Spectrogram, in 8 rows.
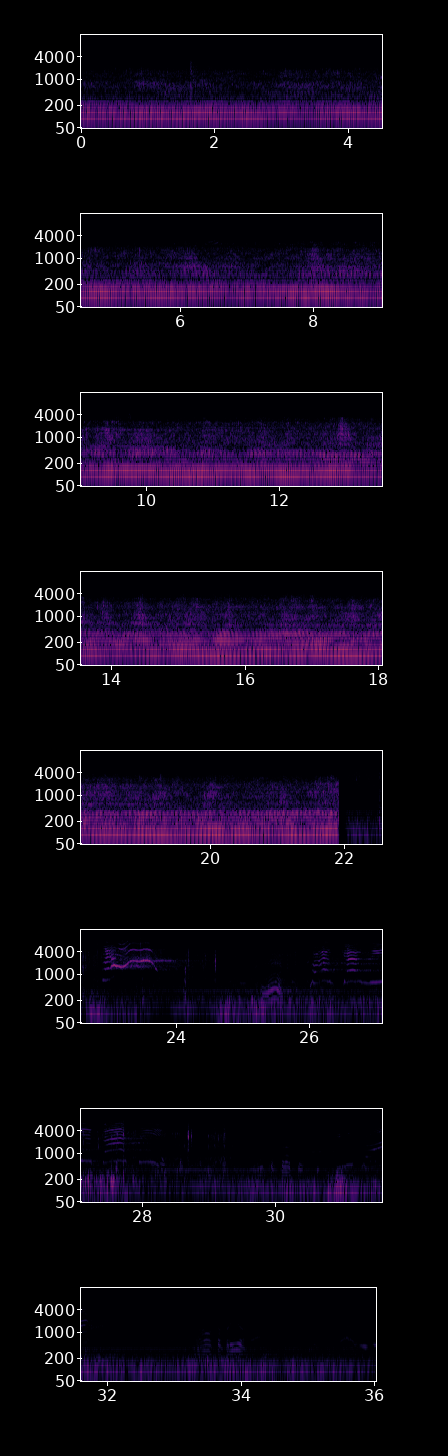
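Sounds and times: engine drone: 0:00.0 - 0:22.7, 0:23.9 - 0:36.0.

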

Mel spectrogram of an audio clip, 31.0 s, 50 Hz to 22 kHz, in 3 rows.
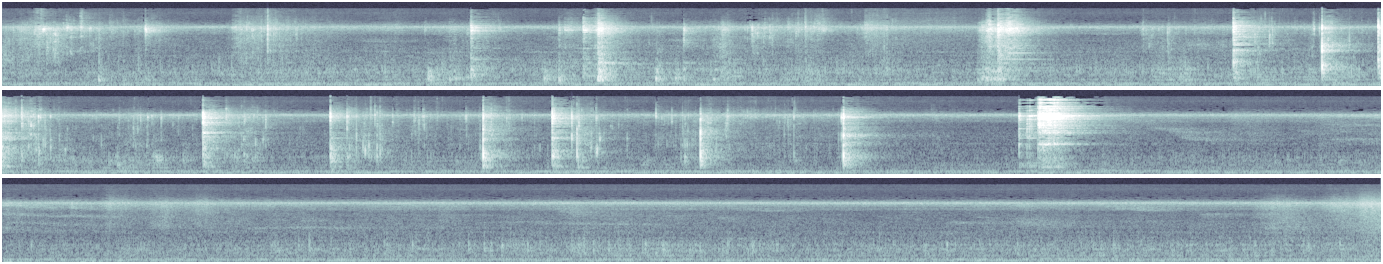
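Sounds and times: metal spoon clinking on pot: 0:18.0 - 0:18.6.

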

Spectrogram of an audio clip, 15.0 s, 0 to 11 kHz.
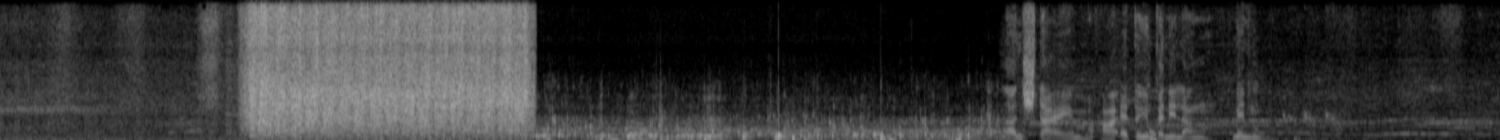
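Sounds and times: swimmer strokes thumping underwater: 0:02.4 - 0:10.2, 0:11.5 - 0:11.7
pool water splashing: 0:02.4 - 0:10.4
underwater bubbling and gurgling: 0:05.3 - 0:10.2.

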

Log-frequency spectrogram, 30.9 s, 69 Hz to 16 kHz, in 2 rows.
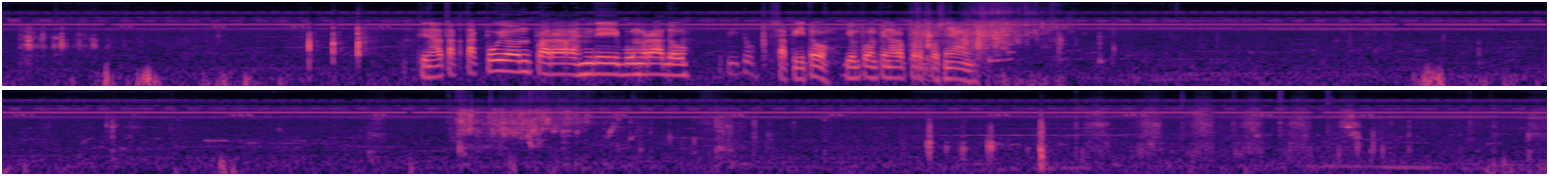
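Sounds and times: liquid pouring into plastic tank: 0:09.2 - 0:10.7.

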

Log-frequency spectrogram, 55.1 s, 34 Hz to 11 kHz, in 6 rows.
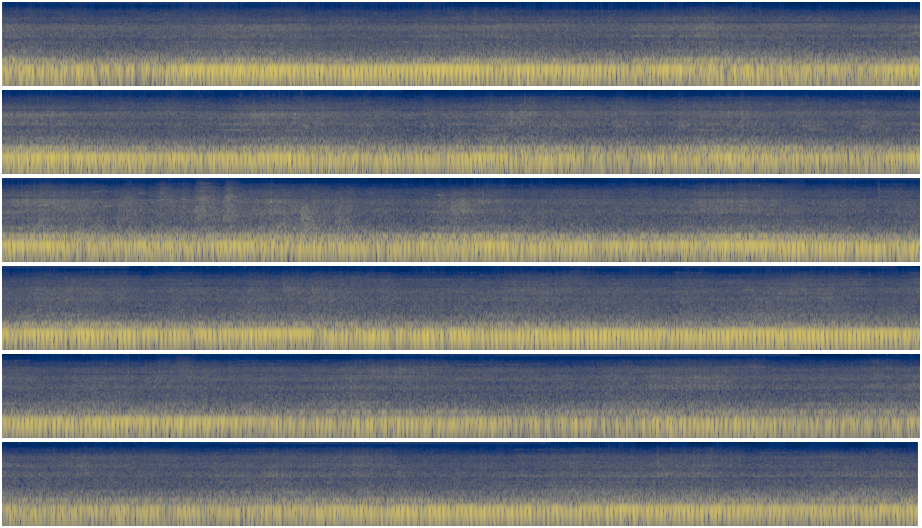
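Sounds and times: freight train rumbling on rails: 0:00.0 - 0:55.0.

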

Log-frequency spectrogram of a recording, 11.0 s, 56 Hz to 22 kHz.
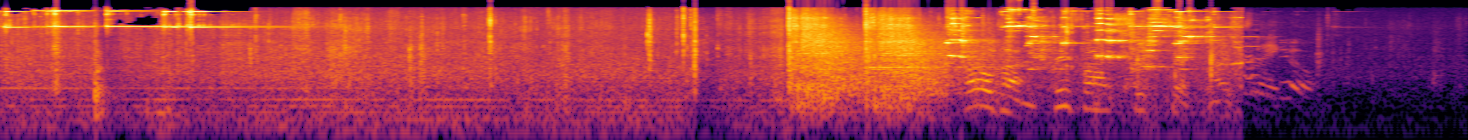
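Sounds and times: background noise: 0:00.0 - 0:11.0.

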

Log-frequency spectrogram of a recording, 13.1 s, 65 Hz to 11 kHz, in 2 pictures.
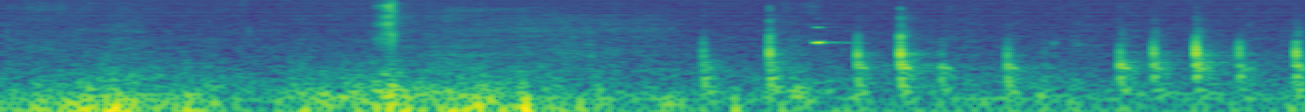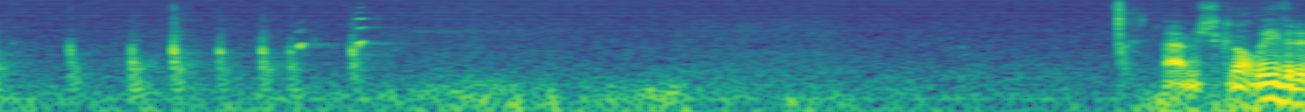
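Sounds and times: marker writing on whiteboard: 0:03.5 - 0:08.5.

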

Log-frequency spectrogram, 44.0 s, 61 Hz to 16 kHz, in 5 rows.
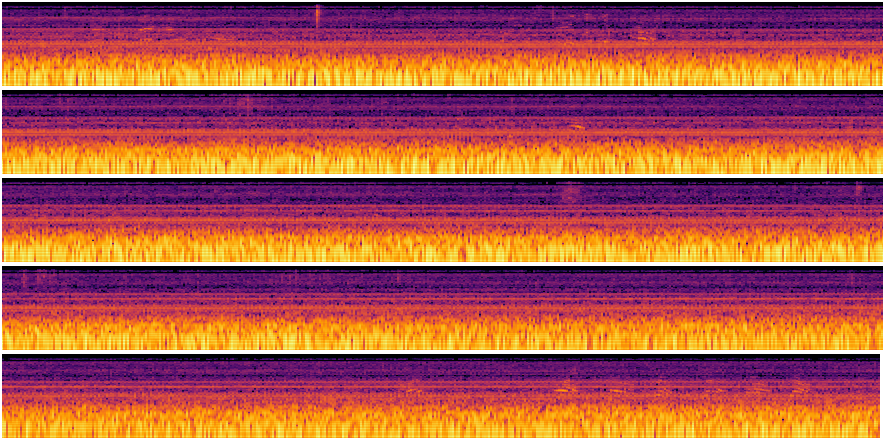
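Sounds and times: jet engine rumble in cabin: 0:00.0 - 0:44.0.

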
